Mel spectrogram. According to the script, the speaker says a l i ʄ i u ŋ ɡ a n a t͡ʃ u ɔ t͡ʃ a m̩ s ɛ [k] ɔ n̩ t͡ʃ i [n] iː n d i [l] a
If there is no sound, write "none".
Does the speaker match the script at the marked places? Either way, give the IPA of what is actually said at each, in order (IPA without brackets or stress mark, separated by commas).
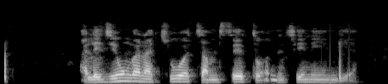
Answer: t, n, none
